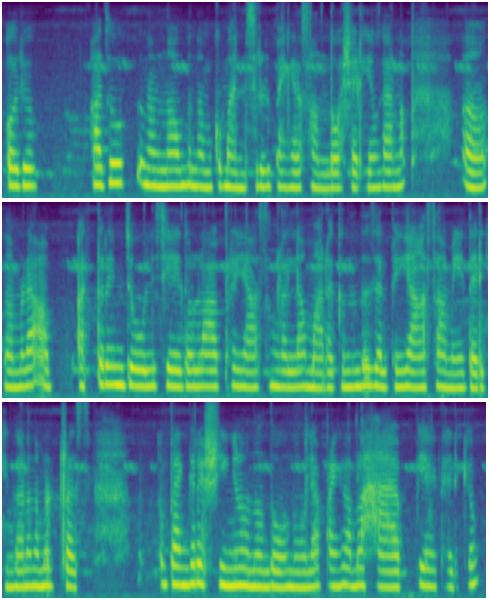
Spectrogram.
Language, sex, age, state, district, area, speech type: Malayalam, female, 18-30, Kerala, Kozhikode, urban, spontaneous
